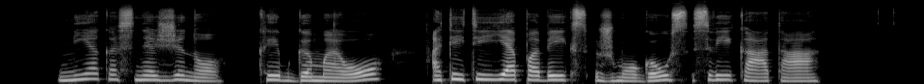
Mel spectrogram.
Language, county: Lithuanian, Klaipėda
